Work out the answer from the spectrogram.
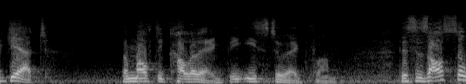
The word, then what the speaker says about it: Ishtar: A lot of people thought it was Ishtar. But if you check the original transliteration, the Babylonian one, it is still pronounced Easter to this very day.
